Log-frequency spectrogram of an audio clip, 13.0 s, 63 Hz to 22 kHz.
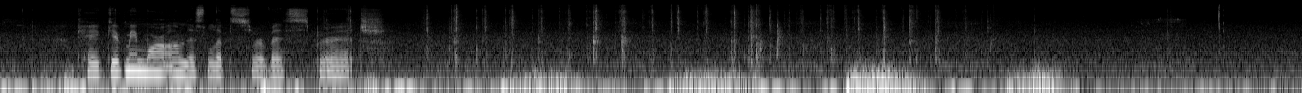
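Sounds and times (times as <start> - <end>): cards being shuffled: 4.2 - 10.0.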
